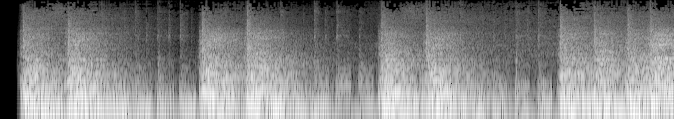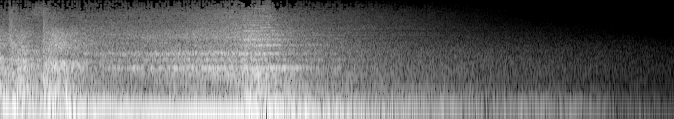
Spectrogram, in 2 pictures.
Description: Dramatic Sting

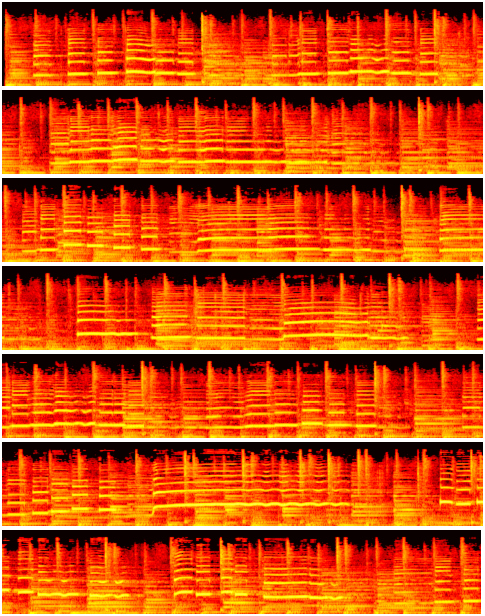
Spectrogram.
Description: Dixie, Theme Only

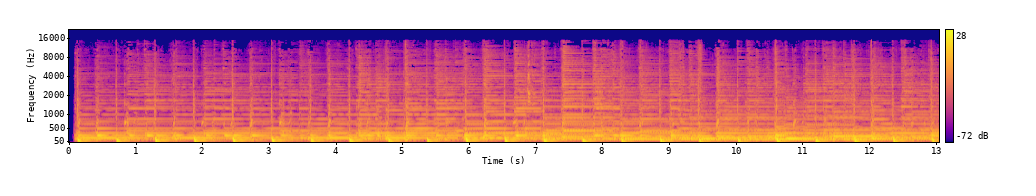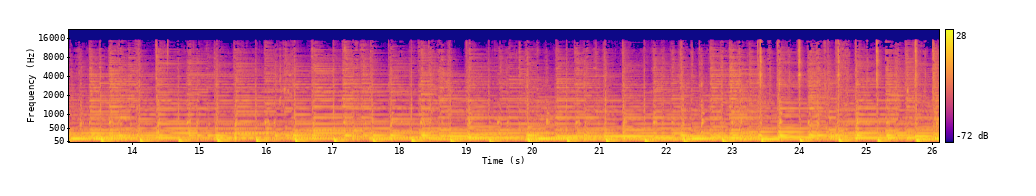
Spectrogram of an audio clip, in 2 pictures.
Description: Drums and Guitars Only

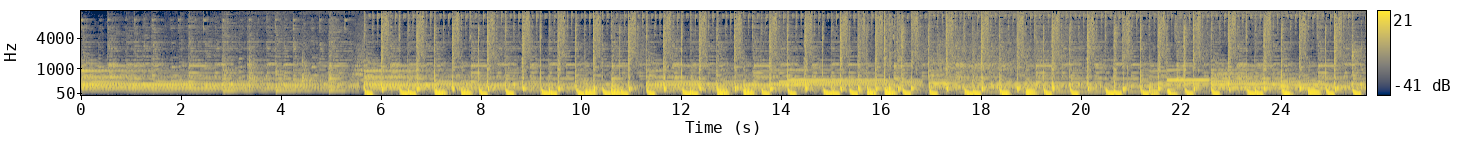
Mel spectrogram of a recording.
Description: Rushing Bouzouki

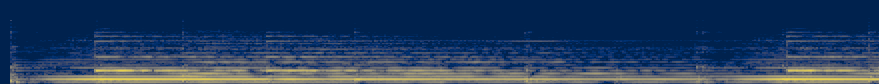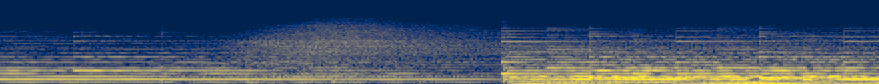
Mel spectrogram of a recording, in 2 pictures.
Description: No Percussion Loop

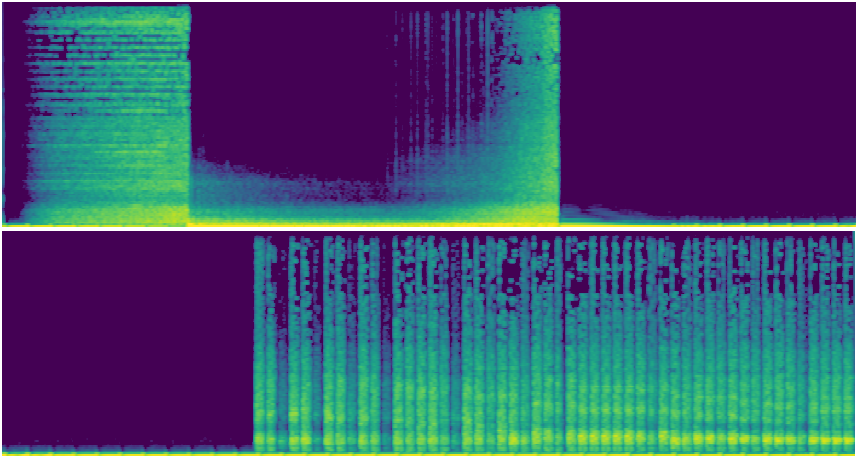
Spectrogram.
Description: Perc and FX Only

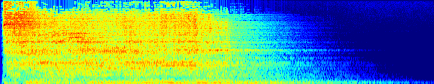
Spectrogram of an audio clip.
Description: Big Echoey Sputter, Taylor Grand

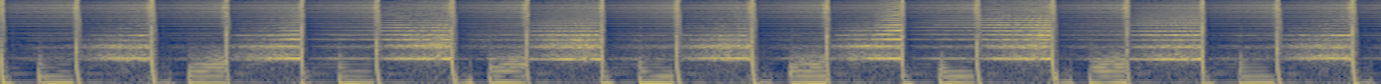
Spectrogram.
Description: Throbbing Pulse F, Key of F

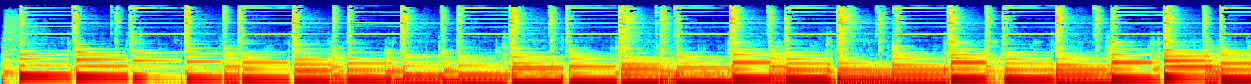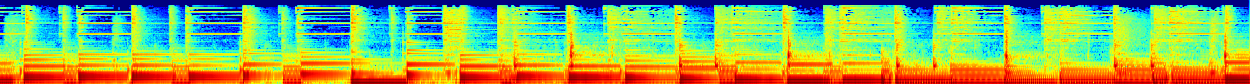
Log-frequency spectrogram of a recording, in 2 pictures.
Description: Drums and Percussion Underscore

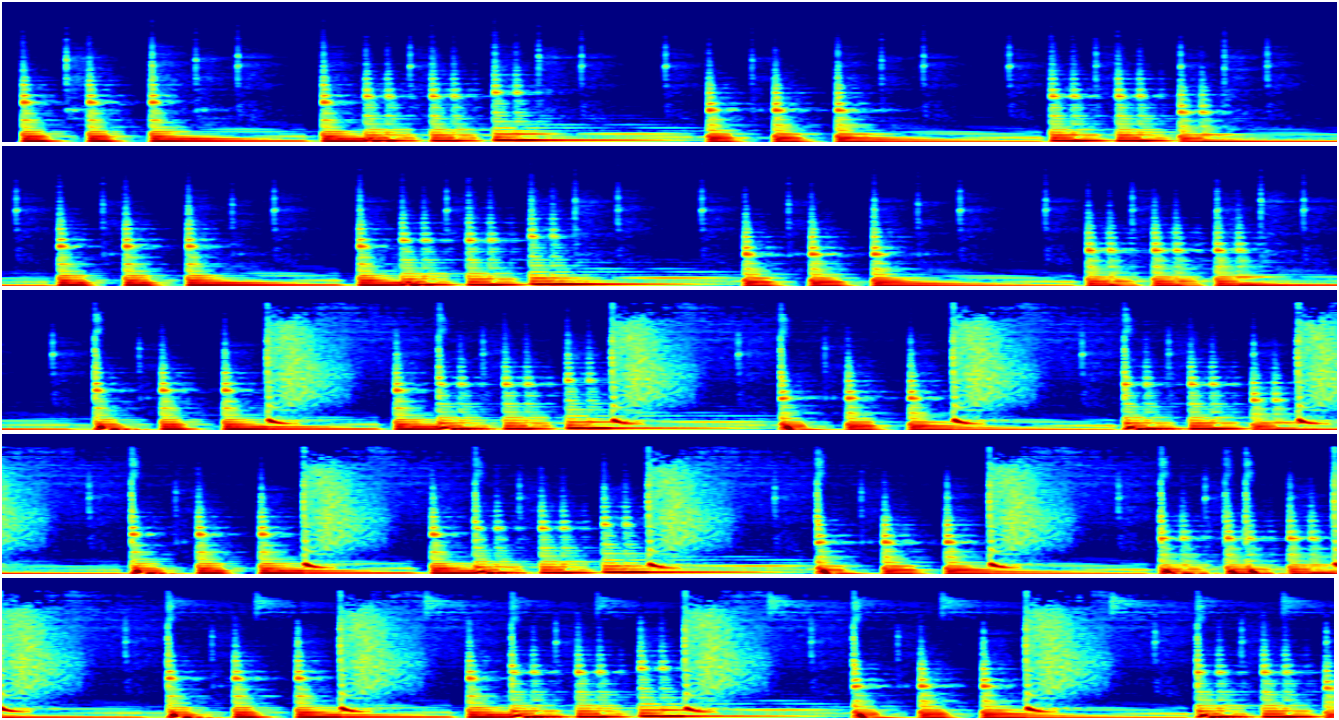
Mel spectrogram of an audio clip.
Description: A Chillstep Drum & Bass Only

